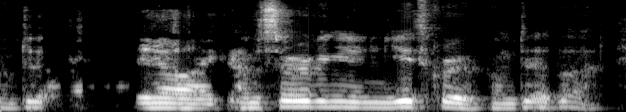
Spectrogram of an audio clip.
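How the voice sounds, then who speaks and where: A man speaks in a somewhat breathy voice. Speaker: ultramarathon swimmer and motivational speaker. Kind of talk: podcast interview testimony.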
